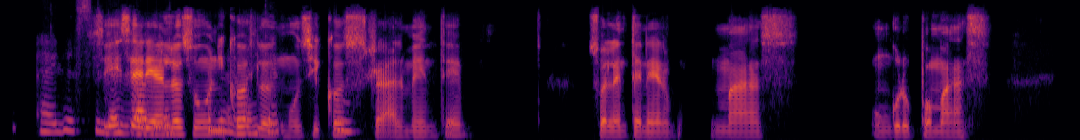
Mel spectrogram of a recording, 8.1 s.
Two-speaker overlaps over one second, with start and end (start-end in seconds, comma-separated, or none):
0.6-2.6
